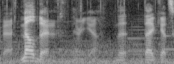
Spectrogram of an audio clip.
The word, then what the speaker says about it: Melbourne: Unless you're in Melbourne. Why did I say it like that? Melbourne.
